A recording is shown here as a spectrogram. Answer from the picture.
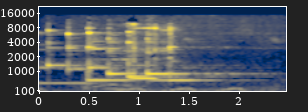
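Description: Smartphone alarm ringtone playing a quick run of bright, chime-like notes, fading after about a second and a half.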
